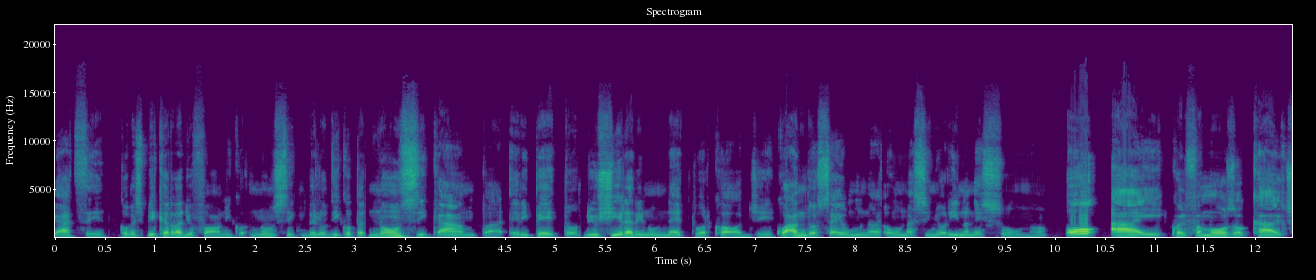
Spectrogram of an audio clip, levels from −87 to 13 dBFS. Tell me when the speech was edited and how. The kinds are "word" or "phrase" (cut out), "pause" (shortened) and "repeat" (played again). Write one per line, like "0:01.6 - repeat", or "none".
0:02.4 - word
0:03.1 - word
0:05.8 - word
0:08.3 - word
